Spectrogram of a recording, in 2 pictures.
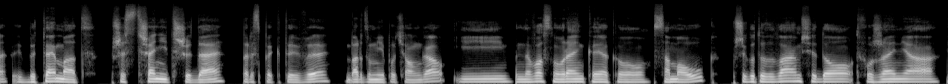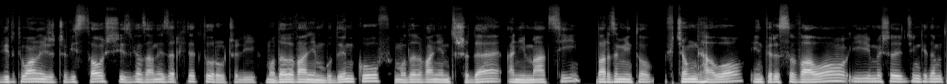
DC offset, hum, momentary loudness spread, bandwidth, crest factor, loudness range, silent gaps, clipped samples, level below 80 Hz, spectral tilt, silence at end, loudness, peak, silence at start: under 0.1%; none; 7 LU; 15 kHz; 14 dB; 1 LU; none; under 0.1%; -52 dBFS; -7 dB/octave; 0.05 s; -17 LUFS; 0 dBFS; 0 s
